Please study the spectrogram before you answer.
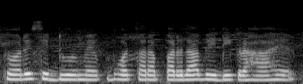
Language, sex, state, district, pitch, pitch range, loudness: Hindi, female, Arunachal Pradesh, Papum Pare, 220 Hz, 215-225 Hz, -14 LUFS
